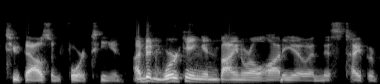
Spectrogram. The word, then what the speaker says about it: binaural: binaural audio. – That's correct. Binaural. Also very well pronounced.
